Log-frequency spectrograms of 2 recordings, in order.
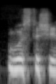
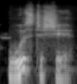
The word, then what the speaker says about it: Worcestershire: nerd says Tony say Worchester Shire sauce correctly Worcestershire sauce Worcestershire yes and and I think the other day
